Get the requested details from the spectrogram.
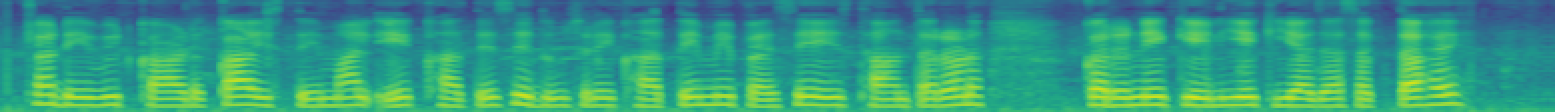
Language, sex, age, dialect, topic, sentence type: Hindi, female, 18-24, Awadhi Bundeli, banking, question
